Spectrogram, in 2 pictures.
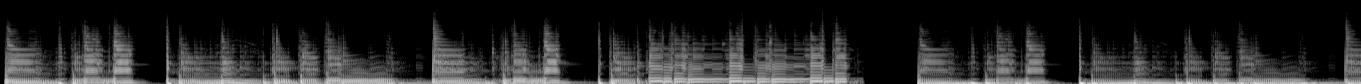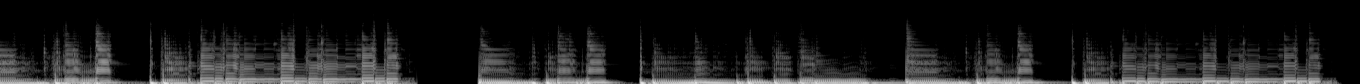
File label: Bass, 47Hz 68Hz; Retro Hi Lo Boost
